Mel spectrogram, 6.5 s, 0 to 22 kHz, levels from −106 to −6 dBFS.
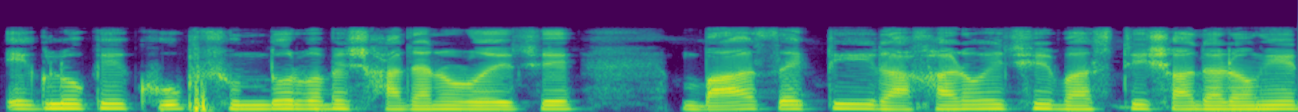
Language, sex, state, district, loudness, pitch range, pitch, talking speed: Bengali, male, West Bengal, Cooch Behar, -17 LUFS, 125-145 Hz, 135 Hz, 110 wpm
